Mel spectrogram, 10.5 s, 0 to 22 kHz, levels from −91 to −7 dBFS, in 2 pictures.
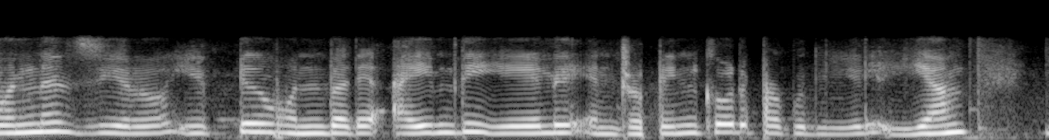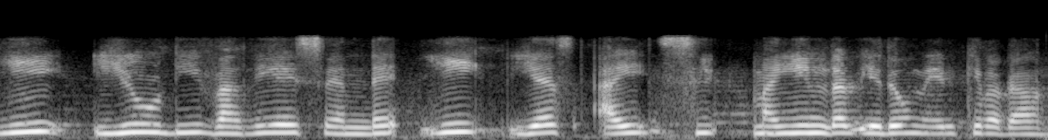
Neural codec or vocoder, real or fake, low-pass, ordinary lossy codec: codec, 16 kHz, 1 kbps, X-Codec, HuBERT features, trained on general audio; fake; 7.2 kHz; Opus, 32 kbps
